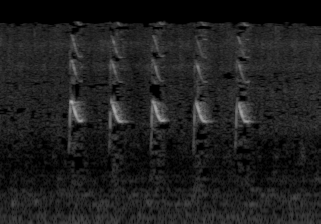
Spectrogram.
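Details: Five evenly spaced, loud, high downslurred chips from a Javan tailorbird, about three a second, over a quiet background.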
